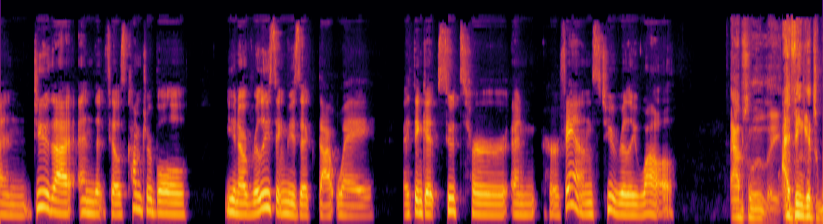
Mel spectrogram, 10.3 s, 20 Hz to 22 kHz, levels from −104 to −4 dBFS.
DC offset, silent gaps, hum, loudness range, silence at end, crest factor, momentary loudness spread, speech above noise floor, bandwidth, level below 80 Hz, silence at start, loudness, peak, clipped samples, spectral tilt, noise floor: under 0.1%; 2.71-2.81 s, 5.00-5.04 s; none; 3 LU; 0 s; 20 dB; 10 LU; 62 dB; 17 kHz; -64 dBFS; 0 s; -22 LUFS; -4 dBFS; under 0.1%; -5 dB/octave; -84 dBFS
